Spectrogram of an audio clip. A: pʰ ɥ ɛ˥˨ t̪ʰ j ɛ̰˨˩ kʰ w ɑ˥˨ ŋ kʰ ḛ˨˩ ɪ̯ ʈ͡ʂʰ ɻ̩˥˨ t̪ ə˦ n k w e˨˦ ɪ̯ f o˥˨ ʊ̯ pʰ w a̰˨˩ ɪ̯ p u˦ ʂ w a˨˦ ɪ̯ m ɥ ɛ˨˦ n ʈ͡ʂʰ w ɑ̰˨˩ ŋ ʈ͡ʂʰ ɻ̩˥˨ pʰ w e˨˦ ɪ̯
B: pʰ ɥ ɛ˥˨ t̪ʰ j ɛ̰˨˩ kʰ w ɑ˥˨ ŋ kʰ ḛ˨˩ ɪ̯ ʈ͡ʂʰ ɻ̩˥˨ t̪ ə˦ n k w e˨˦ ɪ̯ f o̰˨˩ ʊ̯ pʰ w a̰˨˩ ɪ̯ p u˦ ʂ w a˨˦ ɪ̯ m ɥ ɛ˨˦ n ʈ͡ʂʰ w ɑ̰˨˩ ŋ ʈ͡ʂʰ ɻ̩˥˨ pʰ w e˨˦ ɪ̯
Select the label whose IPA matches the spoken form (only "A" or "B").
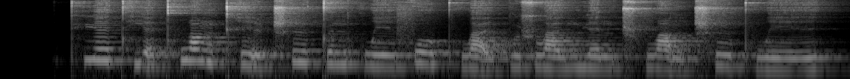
A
